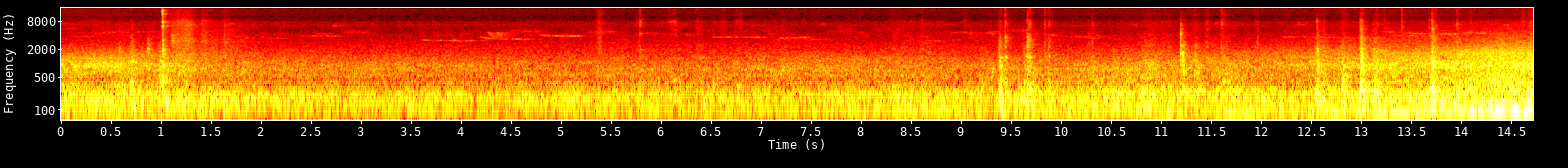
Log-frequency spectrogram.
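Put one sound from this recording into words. Metal parts clink and tap in a car engine.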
